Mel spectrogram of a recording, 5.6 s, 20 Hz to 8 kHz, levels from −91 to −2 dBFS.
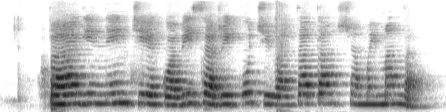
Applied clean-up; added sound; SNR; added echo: neural separator model SepFormer DNS4.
